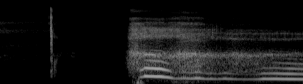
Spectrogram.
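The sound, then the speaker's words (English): A deep breath drawn in sharply, a loud breathy rush with a faint voiced tone that carries on for over a second, coming after a brief click and a moment of silence. “Let's take a deep breath.”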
